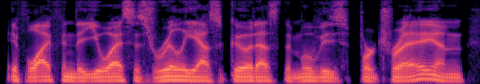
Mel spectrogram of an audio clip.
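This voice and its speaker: Super deep-voiced guy from argentina, spanish his first language, earnest and reflective, smooth clear voice. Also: fairly even intonation, brisk, no echo, studio quality. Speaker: entrepreneur guest. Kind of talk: conversational interview.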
